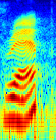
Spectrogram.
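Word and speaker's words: wrap: We should रैप, ये W है, W यहाँ क्या है? साइलेंट है।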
